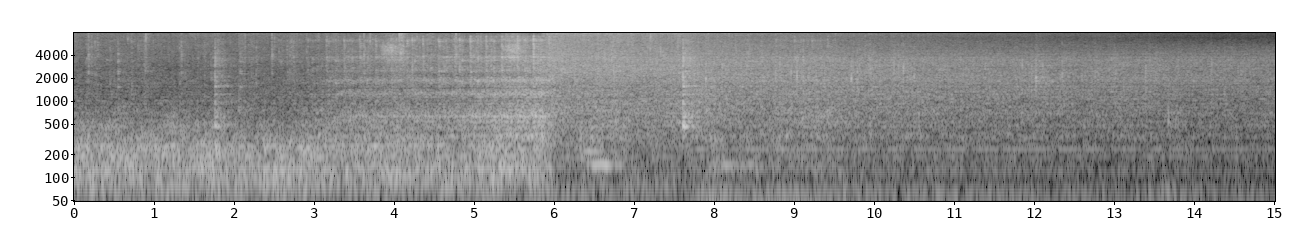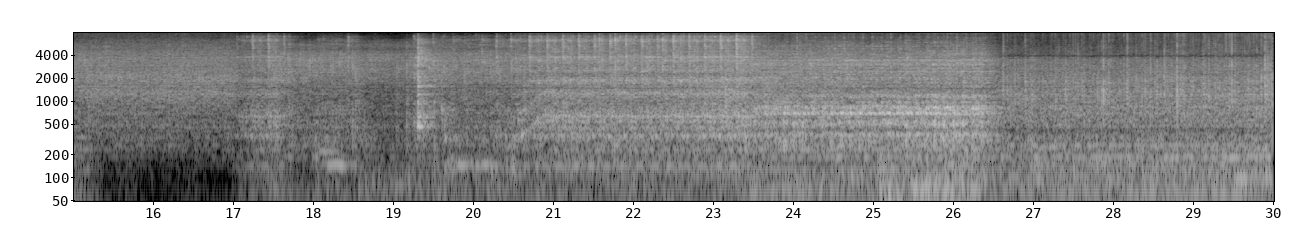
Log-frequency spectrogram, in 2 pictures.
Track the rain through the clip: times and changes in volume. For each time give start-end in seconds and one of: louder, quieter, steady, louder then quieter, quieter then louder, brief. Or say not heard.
0.0-29.9 quieter then louder.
